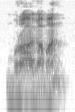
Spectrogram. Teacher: রা এখানে একটু ডিপ করে একালিপ টানবেন · মিমের উপর যে তানবিন আছে এখানে আমরা একফা করবো, লাইট গুণ হবে এখানে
